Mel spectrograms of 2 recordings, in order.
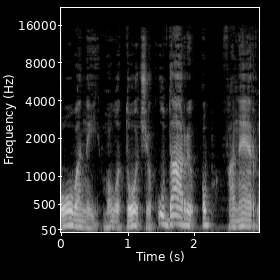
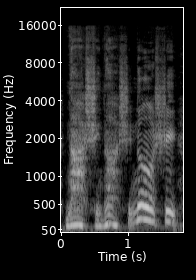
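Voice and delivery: building higher and slower; rising excitement; 9 semitones higher than usual. A narrator's reading. Ippolit's whole body shouting, rising in pitch. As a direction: let it swell with joy. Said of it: "кричав увесь його організм".

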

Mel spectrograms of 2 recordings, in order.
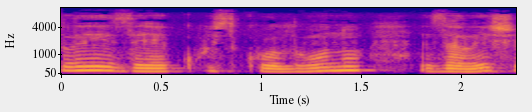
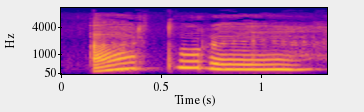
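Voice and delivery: long loud call, much higher; 9 semitones higher, 8 dB louder, much slower than usual. Acted. Mother calling her husband across the platform, loud drawn-out call. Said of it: "гукнула місіс Візлі".

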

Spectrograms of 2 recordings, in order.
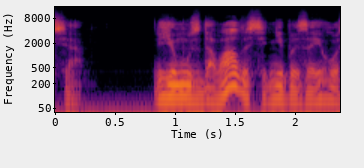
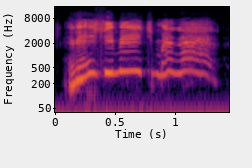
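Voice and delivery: high-pitched desperate yell, drawn out; репетування; 4 dB louder, slower than usual. A narrator's reading. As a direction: scream it far above your voice, stretching the words. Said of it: "репетував, що було сили Паніковський". (відчайдушне репетування високим голосом)

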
